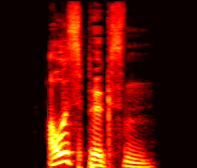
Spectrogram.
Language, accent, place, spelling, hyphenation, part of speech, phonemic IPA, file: German, Germany, Berlin, ausbüxen, aus‧bü‧xen, verb, /ˈaʊ̯sˌbʏksn̩/, De-ausbüxen.ogg
- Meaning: to run off, to abscond (especially of pets and livestock escaping their encosure or home)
